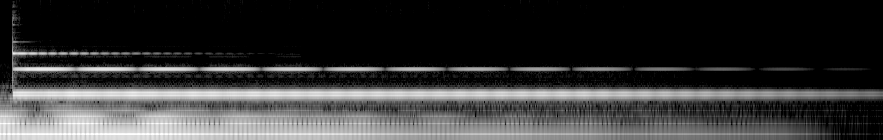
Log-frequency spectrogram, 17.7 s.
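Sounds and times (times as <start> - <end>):
pentatonic bell melody: 0.2 - 14.1.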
